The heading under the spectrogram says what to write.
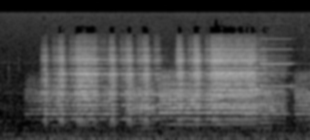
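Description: A bright, chiptune-style melody from the video game A Link to the Past plays alone, a quick run of pulsing synth notes in a bouncy rhythm, moderately loud with buzzy harmonic tones.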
